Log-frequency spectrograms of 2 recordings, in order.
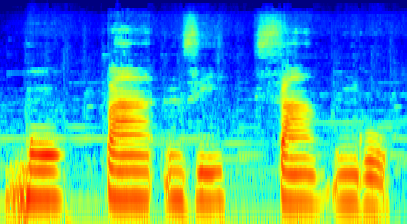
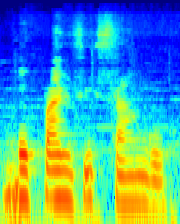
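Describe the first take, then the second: First: It is said slowly, broken into parts. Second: It is said quickly in one go. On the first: "I'll just break it down" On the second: "I'll say it fast"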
